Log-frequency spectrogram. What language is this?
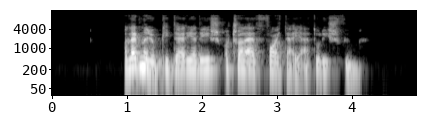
Hungarian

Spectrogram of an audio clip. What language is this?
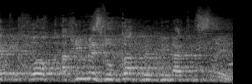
Hebrew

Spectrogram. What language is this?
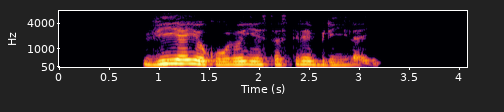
Esperanto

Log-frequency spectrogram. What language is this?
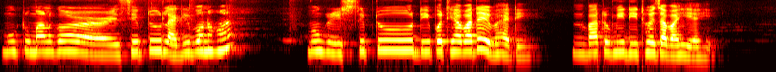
Assamese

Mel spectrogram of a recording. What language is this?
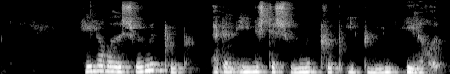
Danish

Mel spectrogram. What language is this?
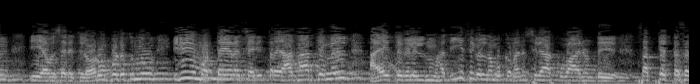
Malayalam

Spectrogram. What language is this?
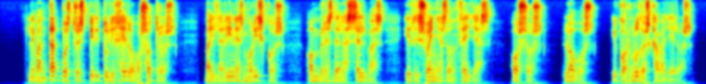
Spanish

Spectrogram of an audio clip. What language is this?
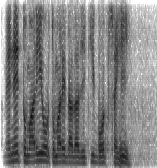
Hindi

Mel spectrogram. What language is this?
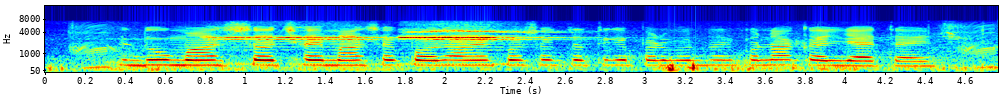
Maithili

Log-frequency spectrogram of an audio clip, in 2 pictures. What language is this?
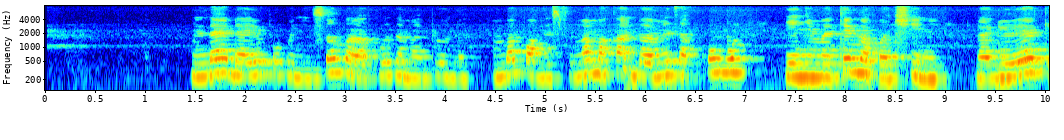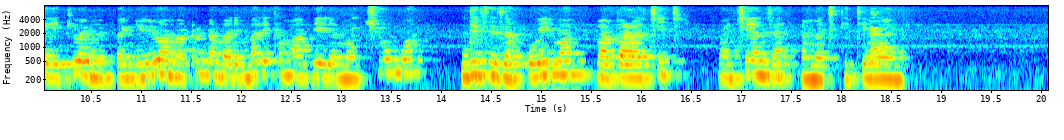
Swahili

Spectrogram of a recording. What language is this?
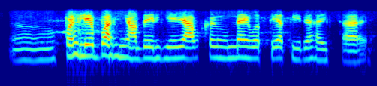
Maithili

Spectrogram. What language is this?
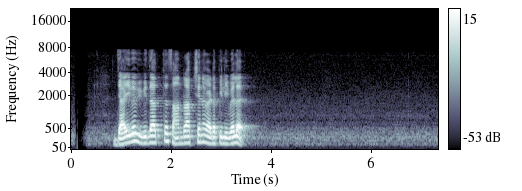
Sinhala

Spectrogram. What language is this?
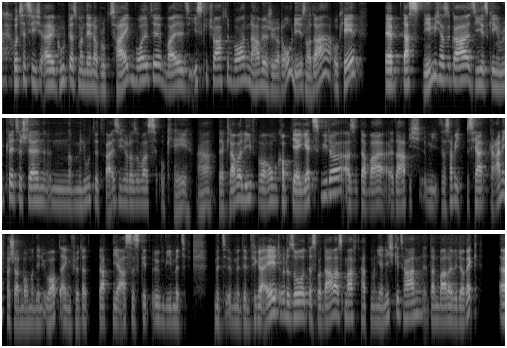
German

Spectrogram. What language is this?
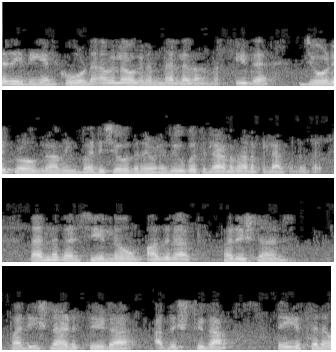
Malayalam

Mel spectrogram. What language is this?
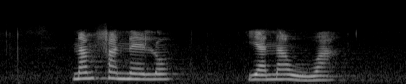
Tsonga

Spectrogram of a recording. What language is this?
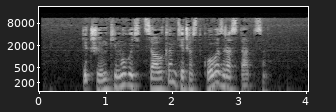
Belarusian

